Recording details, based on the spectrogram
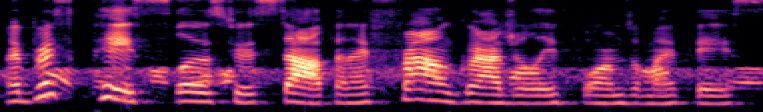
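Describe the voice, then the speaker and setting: A woman reading visual novel story text aloud in a measured, expressive, deliberate way. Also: fairly low pitch, a crowd in the background. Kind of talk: dramatic narration of story text. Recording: clearly noisy background.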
